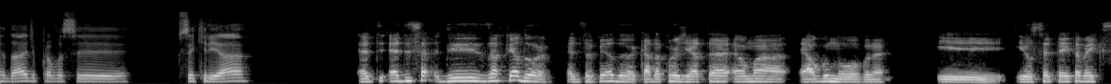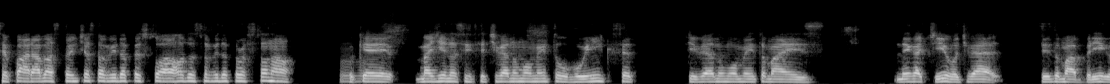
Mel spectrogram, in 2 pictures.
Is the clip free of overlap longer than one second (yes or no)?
yes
